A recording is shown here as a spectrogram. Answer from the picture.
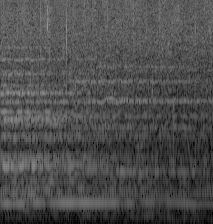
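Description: Slow background music with long held notes, layered over a steady sound of rain falling, getting a little quieter toward the end.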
